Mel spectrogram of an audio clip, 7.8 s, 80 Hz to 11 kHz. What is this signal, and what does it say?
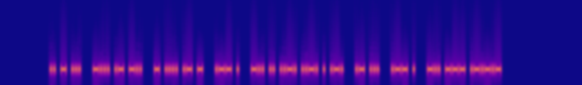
Morse code, heard as a keyed tone, about 51 wpm, 700 Hz. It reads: ITS BAD THAT WE DIFFER AS WE DO.
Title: Sentences from Top 1000 Words - Review Part 1 - 50wpm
